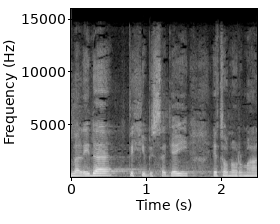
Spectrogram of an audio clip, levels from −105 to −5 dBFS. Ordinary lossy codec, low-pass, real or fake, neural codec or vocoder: AAC, 48 kbps; 14.4 kHz; real; none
